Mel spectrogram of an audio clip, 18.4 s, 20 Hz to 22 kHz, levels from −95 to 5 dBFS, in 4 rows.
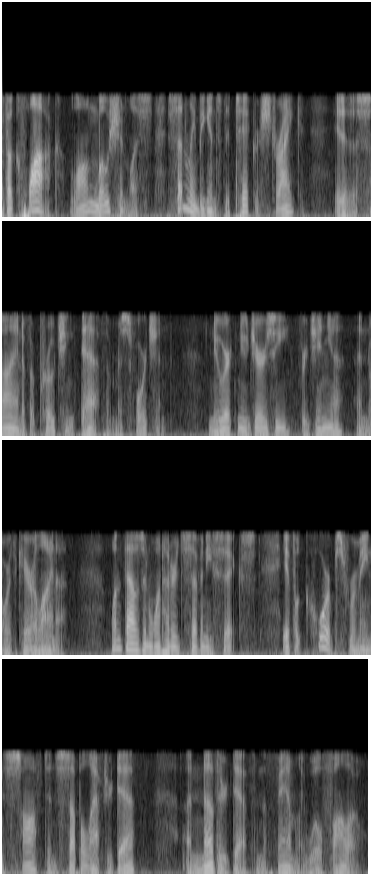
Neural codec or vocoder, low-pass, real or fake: vocoder, 22.05 kHz, 80 mel bands, WaveNeXt; 3.6 kHz; fake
